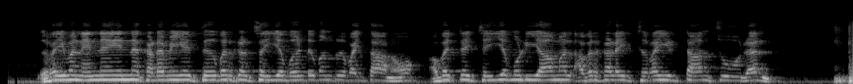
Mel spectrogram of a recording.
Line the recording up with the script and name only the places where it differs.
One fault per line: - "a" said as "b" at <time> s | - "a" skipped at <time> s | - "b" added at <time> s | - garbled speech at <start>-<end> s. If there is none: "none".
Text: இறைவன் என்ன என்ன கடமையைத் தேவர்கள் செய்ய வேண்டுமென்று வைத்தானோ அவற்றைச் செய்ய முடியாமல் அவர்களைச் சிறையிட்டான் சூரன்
none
